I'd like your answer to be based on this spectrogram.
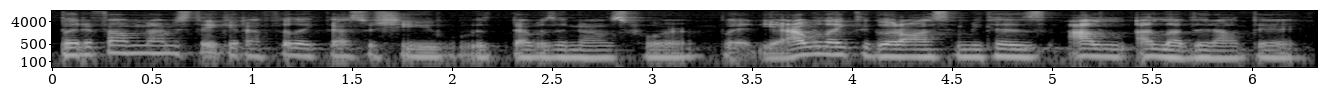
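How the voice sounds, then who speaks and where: A young woman from Delaware who works as a DJ chats casually as a guest in an interview, her low voice moving quickly with a touch of vocal fry. She rambles in an animated way, leaning heavily on "like."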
